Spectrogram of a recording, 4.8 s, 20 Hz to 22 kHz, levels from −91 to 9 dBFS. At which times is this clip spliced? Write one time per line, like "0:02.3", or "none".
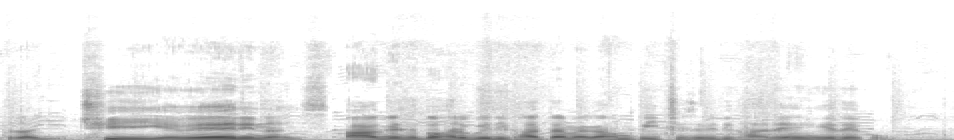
0:01.6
